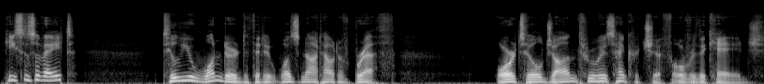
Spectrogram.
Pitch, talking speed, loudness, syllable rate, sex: 115 Hz, 175 wpm, -18 LUFS, 4.9 syllables/s, male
